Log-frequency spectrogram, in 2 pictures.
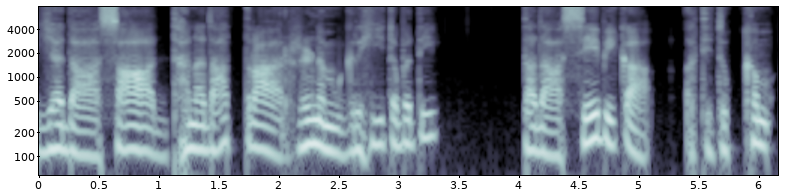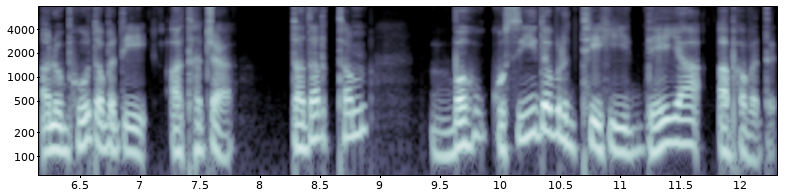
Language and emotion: Sanskrit, sad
